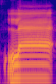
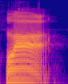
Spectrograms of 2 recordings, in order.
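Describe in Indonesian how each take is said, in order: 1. Vokal itu diucapkan dengan bibir direntangkan sangat lebar. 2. Vokal itu diucapkan tanpa merentangkan bibir. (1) "Bukan juga senyum yang berlebihan ya" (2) "Jadi bukan la"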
